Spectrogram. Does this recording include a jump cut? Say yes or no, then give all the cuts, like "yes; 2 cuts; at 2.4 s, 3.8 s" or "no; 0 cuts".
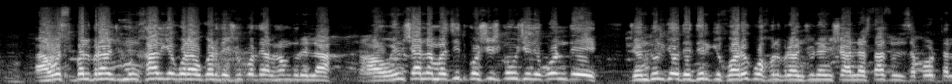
no; 0 cuts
